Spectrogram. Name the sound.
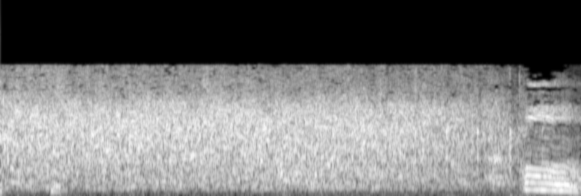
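concert audience applause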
